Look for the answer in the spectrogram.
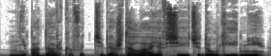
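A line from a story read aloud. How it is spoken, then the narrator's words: Hollow, muffled voice. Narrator (Russian): произнесла она глухо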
